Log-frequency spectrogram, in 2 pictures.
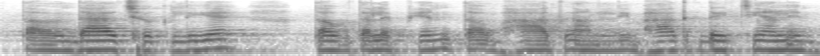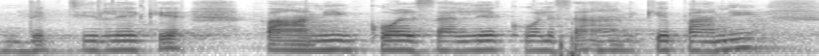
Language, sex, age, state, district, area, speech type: Maithili, female, 18-30, Bihar, Samastipur, rural, spontaneous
